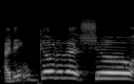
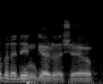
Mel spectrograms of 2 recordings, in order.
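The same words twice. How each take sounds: First: High, loud sing-song whine; mock lament. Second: Said in the usual way. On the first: Streamer mock-wailing about missing the wrestling show, high and loud. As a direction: wail it like a big loss.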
